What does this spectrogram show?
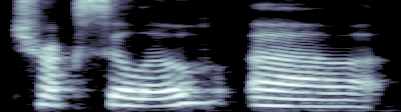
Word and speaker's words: Truxillo: My husband's from New Orleans, and they pronounce the X, so Truxillo.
